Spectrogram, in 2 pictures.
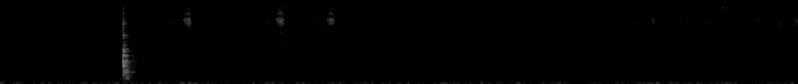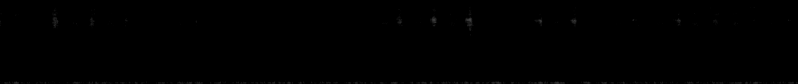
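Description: Rubber air-blower bulb squeezed again and again, giving short, faint puffs of hissing air that blow wet alcohol ink across the paper; the puffs come quickly, several a second, and are thickest near the end. A single sharp click sounds about a second in.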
